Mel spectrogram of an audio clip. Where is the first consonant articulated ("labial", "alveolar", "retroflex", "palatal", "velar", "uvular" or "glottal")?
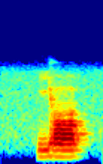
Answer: palatal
